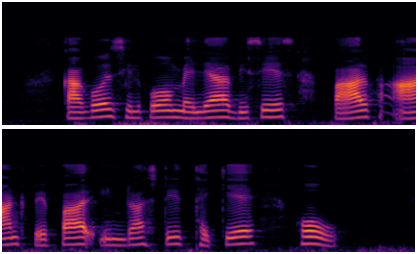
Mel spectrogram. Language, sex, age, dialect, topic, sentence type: Bengali, female, 31-35, Jharkhandi, agriculture, statement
